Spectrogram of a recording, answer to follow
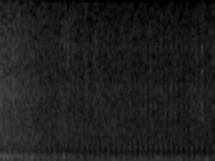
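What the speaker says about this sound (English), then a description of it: "the soft purring of the cat" A low, steady purring from a cat settled indoors, a soft continuous rumble that stays even and close with no breaks.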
